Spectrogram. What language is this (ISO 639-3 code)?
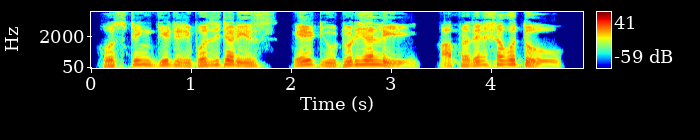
ben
